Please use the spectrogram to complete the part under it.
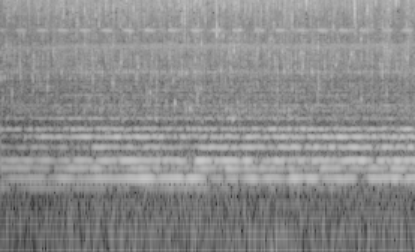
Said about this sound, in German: In der Mitte des Gartens plätschert ein kleiner Brunnen. Sein Wasser funkelt wie flüssiges Mondlicht.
